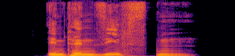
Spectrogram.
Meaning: 1. superlative degree of intensiv 2. inflection of intensiv: strong genitive masculine/neuter singular superlative degree
- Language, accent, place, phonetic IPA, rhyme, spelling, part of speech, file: German, Germany, Berlin, [ɪntɛnˈziːfstn̩], -iːfstn̩, intensivsten, adjective, De-intensivsten.ogg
